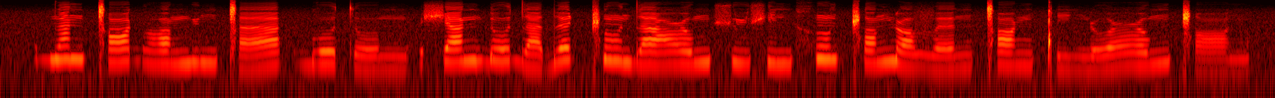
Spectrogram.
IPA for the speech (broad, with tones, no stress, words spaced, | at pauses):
d̪ã˥ŋǀɑ˧˥ɡʱɒ˧ ŋy˧ŋǀa˩˧ | ɡo˧to˩ŋ | ʃa˧˥ŋɗo˧˥da˩d̪ɜ˥ ǁõ˥ da˧ʕo˧˥ŋ ʃy˧ ʃĩ˧ŋxõ˥ǁɒ˧˥ŋɳɒ˩˧ vɜ˩˧ŋǀɑ˧ŋǃi˩ŋɳo˩˧ ʕo˧˥ŋǁɑ˩ŋ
